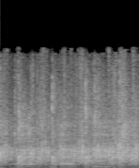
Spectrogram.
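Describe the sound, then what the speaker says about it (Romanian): A studio audience on a Romanian TV talk show applauds in a steady, moderate clatter of clapping hands. "Aplauze, bis, vă rog frumos"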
